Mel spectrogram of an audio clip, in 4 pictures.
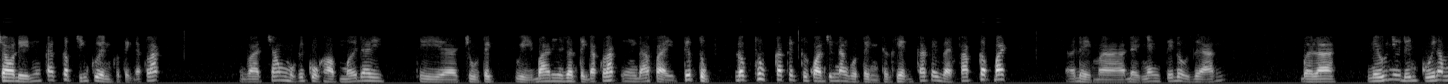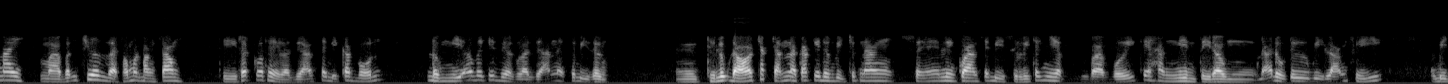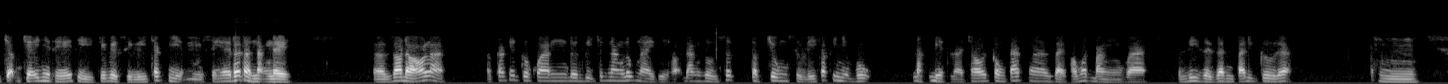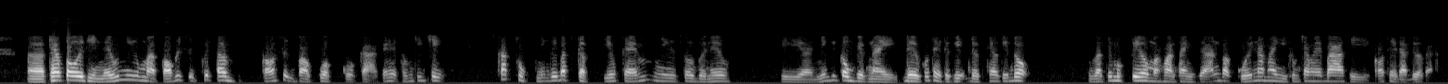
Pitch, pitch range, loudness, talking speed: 155 Hz, 135-185 Hz, -22 LUFS, 270 wpm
